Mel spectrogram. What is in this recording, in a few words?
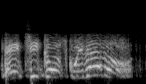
near waypoint, mood high, speech; War Thunder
